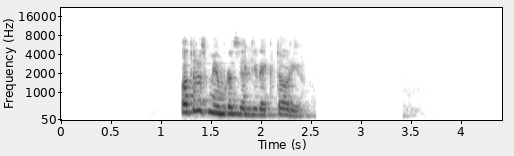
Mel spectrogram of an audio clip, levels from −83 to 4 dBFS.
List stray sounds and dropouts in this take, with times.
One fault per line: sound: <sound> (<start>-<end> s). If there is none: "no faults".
no faults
